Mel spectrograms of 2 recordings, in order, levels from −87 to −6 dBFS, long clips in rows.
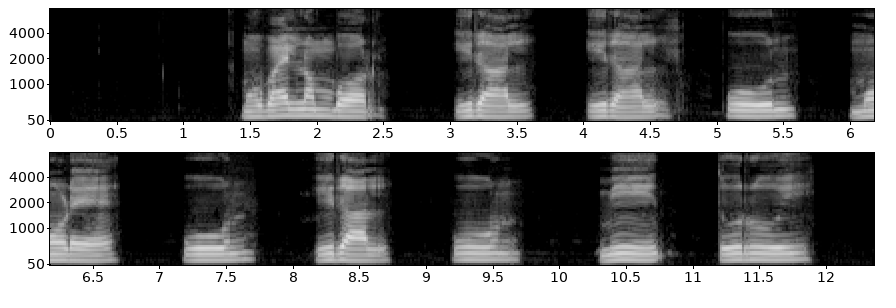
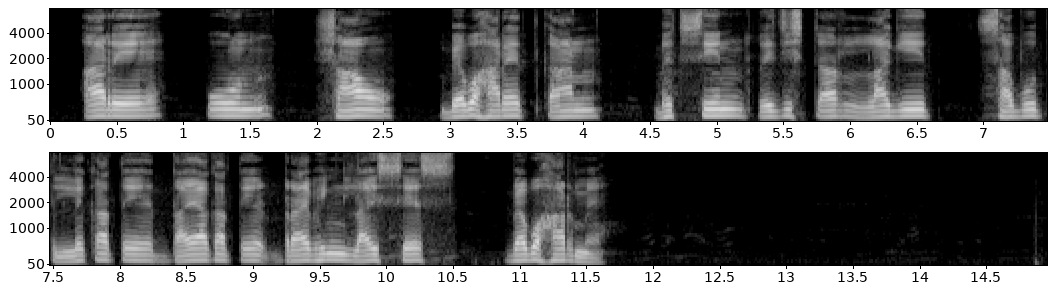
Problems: none marked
